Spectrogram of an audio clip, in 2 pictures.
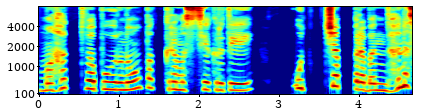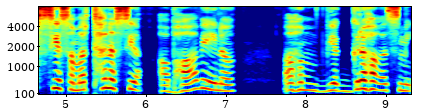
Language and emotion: Sanskrit, sad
